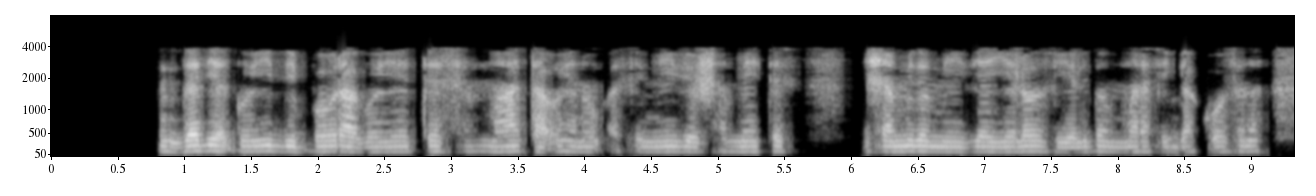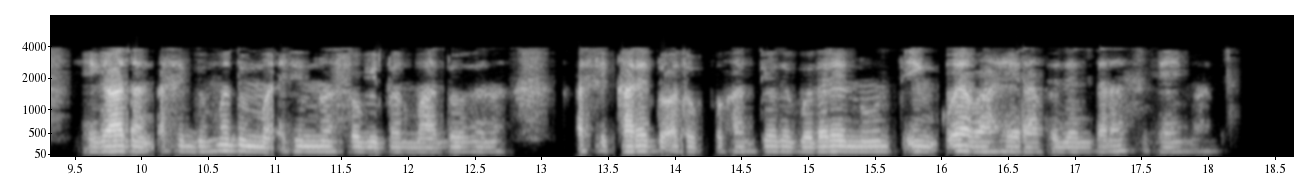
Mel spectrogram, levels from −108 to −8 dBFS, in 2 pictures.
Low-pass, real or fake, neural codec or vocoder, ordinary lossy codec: 7.2 kHz; real; none; AAC, 16 kbps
